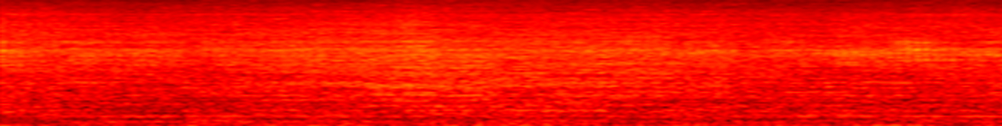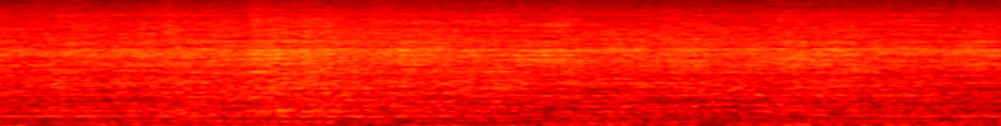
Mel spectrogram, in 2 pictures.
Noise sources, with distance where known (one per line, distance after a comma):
large-sounding engine, near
